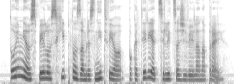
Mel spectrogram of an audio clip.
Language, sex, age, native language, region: Slovenian, female, 18-29, Slovenian, Drava region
